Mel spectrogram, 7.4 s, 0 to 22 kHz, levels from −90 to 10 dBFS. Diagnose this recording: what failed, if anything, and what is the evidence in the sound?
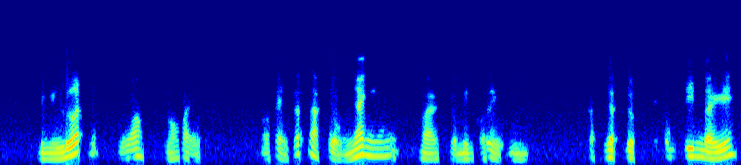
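The room sound at the very start, from 0.01 to 0.07 s, ducks by about 13 dB and then snaps back. This is background gated by the echo canceller in call processing: with the loudspeaker active, the canceller clamped the microphone gain hard.

The speech sinks repeatedly at 0.35–0.99, 1.15–1.46, 1.62–2.11, 2.52–3.92, 4.08–5.3 and 5.86–7.38 s, dropping roughly 20 to 30 dB, deepest near the end. This is likely speech suppressed in double talk: the canceller mistook near-end speech for echo and attenuated both.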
